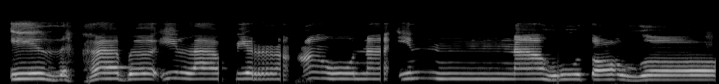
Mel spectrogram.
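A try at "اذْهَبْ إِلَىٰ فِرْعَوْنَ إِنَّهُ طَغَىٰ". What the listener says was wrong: Ya, la-nya 2 harokat. Innahu 2 harokat. Mat silahnya.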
